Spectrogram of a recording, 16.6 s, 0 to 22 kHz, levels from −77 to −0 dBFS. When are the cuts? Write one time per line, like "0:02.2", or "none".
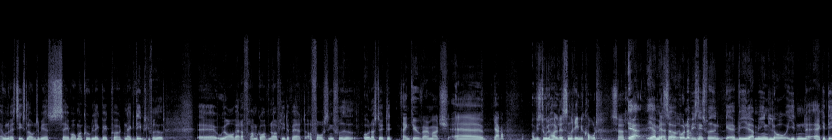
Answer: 0:07.8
